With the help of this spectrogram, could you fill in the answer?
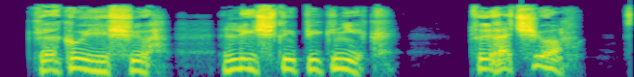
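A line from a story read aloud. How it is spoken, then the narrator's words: Unexpectedly hoarse question. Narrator (Russian): спросил неожиданно хриплым голосом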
